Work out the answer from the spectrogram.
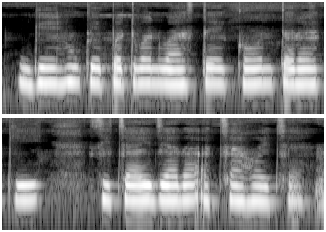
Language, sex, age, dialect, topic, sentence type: Maithili, female, 18-24, Angika, agriculture, question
